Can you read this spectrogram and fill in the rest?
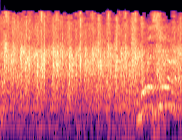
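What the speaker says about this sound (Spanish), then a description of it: "Pueden darle un fuerte aplauso al Señor." A church congregation bursts into strong applause during a Spanish-language sermon, dense and loud clapping filling the room throughout, with a brief voice rising near the end.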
